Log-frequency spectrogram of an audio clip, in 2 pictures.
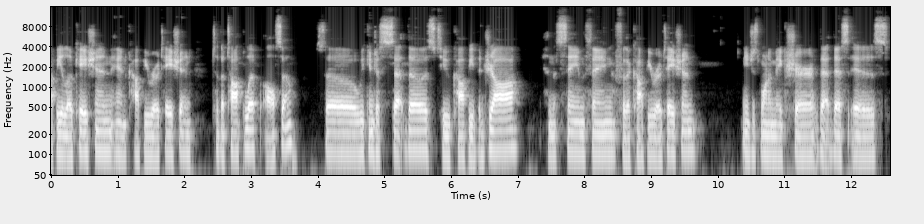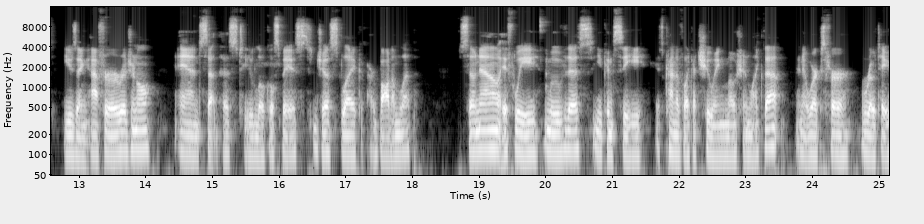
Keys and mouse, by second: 1.0 click, 3.8 click, 5.4-6.7 drag, 7.3-8.3 drag, 9.2 click, 11.9-13.5 drag, 14.8-15.9 drag, 16.4-17.3 drag, 18.7 click, 19.9 g, 23.6 r.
